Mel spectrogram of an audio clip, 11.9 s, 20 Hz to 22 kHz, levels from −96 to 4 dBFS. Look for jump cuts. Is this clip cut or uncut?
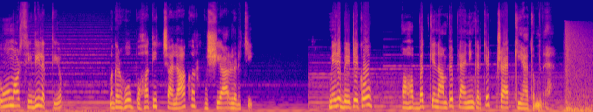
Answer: uncut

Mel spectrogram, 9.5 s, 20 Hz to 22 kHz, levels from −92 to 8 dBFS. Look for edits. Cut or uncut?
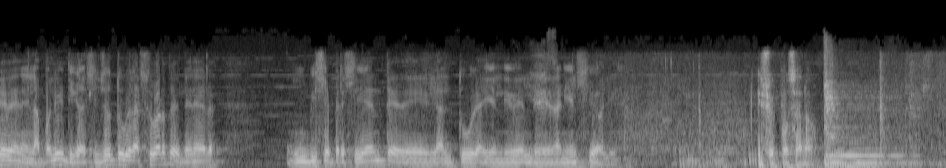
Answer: uncut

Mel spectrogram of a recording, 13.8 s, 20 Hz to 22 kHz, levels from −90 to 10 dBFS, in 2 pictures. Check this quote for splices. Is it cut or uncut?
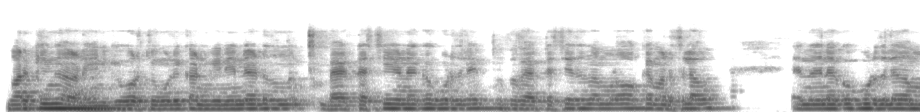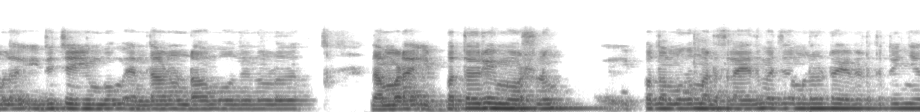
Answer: uncut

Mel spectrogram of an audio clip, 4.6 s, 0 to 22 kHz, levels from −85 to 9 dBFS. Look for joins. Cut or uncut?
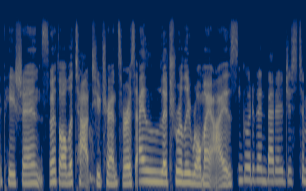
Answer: cut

